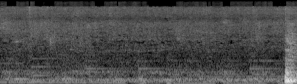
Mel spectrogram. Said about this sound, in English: I'm going to start my water on here, so it's going to probably mess with your sound. Let's just give these a quick rinse.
